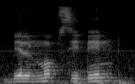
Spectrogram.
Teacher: bil mufsidin itu adalah alif lam qamariyah, dibaca jelas ya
